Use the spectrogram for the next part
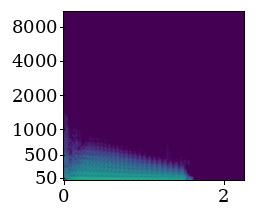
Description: end bass (slide).wav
